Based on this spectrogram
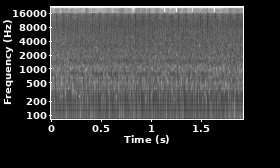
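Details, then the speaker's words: Porsche 3.2 Carrera flat-six after base idle adjustment screw turned about four and a half turns down from 900+: smooth, even low rumble at steady 800 rpm, no hunting or misses; idle fixed, correct for this car. "there we go idle right at 800. that's where it should be"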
